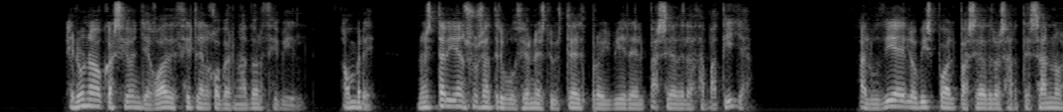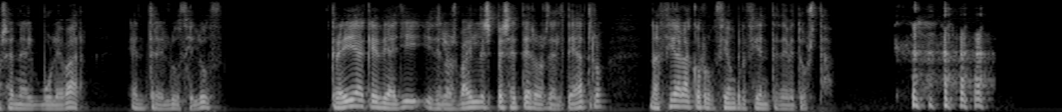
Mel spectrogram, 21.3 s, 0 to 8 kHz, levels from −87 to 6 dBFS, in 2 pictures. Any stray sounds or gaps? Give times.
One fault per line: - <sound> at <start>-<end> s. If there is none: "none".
- laugh at 19.5-20.6 s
